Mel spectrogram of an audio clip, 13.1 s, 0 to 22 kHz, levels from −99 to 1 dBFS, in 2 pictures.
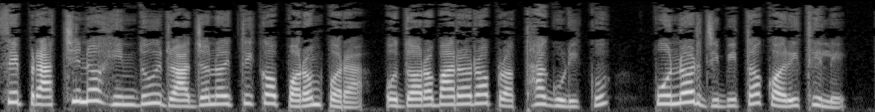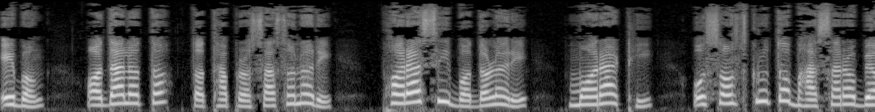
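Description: Throughout, the speech has generation loss: swirly, hollow smearing with blurred consonant attacks, likely from about seven MP3 re-encodes, which sounds worse than a single pass at the apparent 96 kbit/s.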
